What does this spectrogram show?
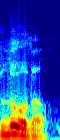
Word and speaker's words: Louisville: actually pronounced it's pronounced Louisville you just have to use as least syllables as possible put as little effort into saying it as possible it's pretty crazy because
